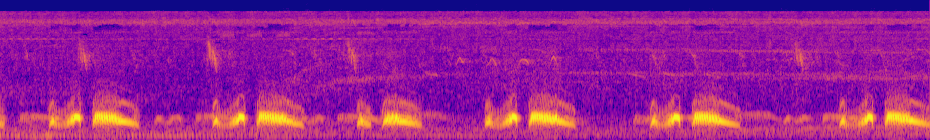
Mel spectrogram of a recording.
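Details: Spotted dove, recorded in a bird-trapping setting in Ninh Thuận, Vietnam, giving mellow, throaty three-part coo phrases, a short pickup note then a longer drawn-out falling coo, about every second and a half; soft distant chirps above.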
